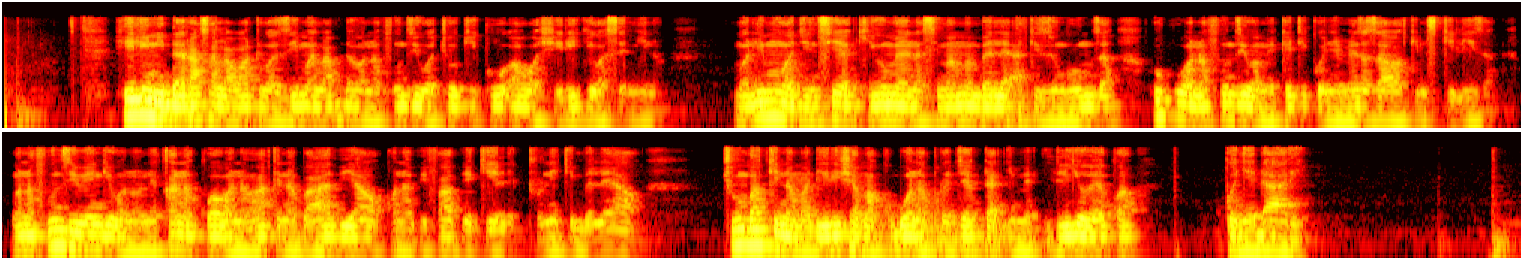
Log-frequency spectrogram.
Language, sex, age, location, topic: Swahili, male, 18-24, Nairobi, education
